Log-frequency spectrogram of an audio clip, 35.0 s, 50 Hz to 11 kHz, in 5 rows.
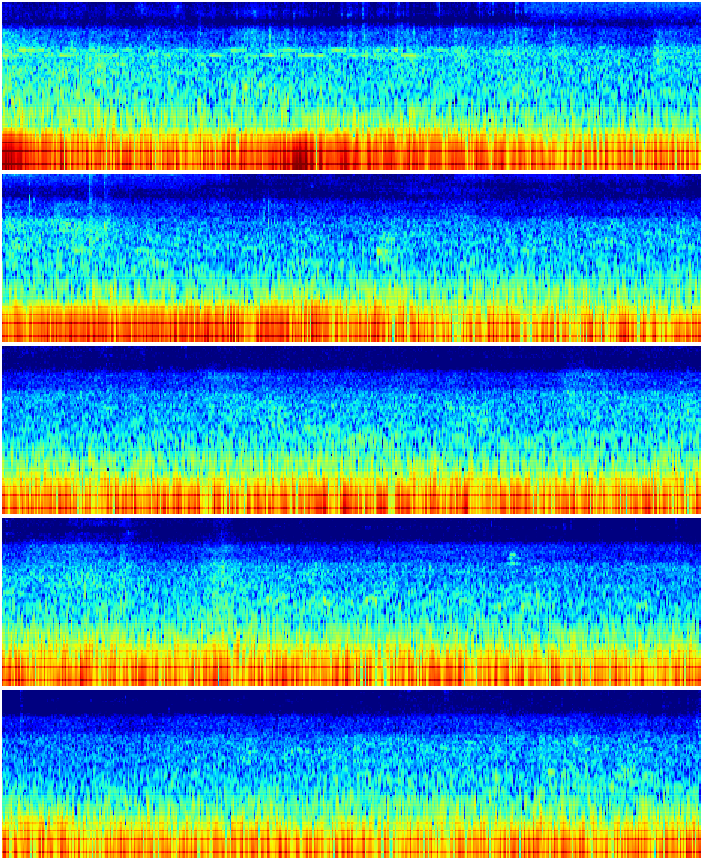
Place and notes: Neipi Rd., Su'ao Township - soundwalk
Next to the pier, Through a variety of small factories, Into the Fish Market, Traffic Sound, Hot weather
Suao Township, Yilan County, Taiwan, July 2014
